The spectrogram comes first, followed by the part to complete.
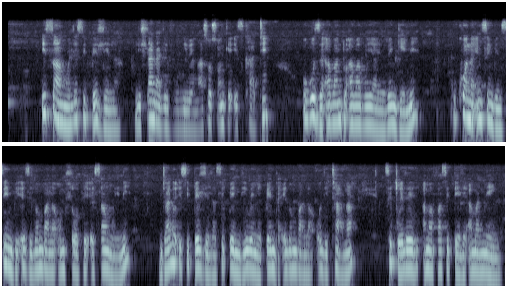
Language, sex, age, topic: North Ndebele, male, 36-49, health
